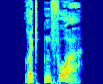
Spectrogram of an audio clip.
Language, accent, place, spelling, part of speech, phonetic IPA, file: German, Germany, Berlin, rückten vor, verb, [ˌʁʏktn̩ ˈfoːɐ̯], De-rückten vor.ogg
- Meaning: inflection of vorrücken: 1. first/third-person plural preterite 2. first/third-person plural subjunctive II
